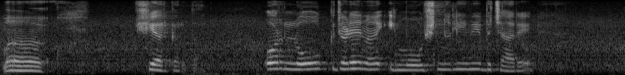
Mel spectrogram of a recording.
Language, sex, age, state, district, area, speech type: Dogri, female, 30-45, Jammu and Kashmir, Kathua, rural, spontaneous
